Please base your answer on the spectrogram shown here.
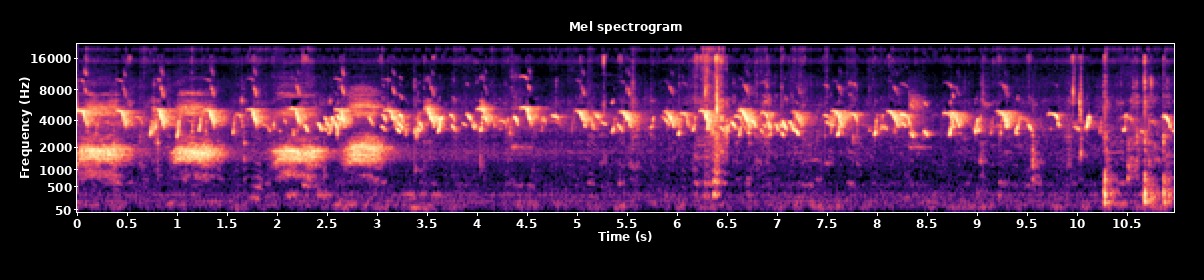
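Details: Many colored baby chicks eating wheat peep steadily, high short notes falling in pitch, several per second, with soft mid-range bursts early on and a few sharp knocks near the end.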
